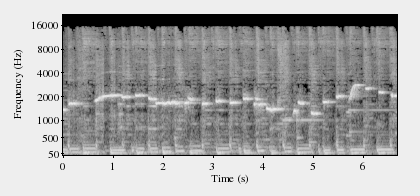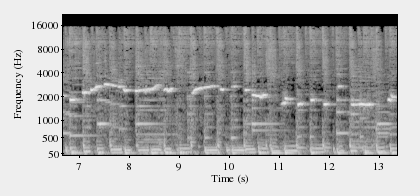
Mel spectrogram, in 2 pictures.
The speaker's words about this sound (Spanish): quien escucha silbar es …, lo hace bien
